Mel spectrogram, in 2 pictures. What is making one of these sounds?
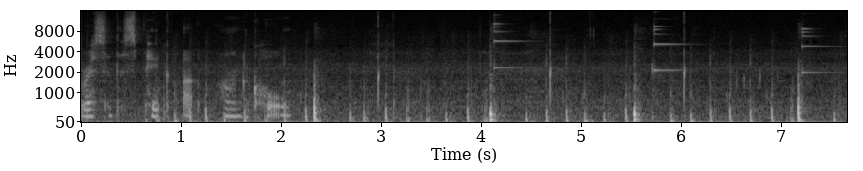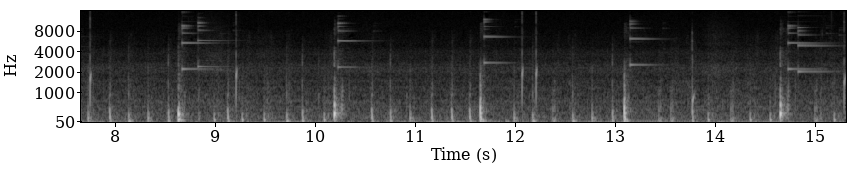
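A pickaxe chips at stone with quick, steady taps.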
